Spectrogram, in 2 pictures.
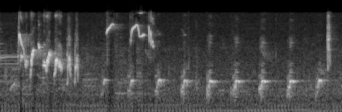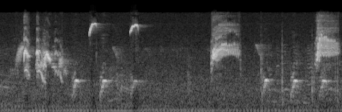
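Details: International champion Oriental magpie-robin singing vigorously, its song full of isian material: a steady series of short repeated whistled notes interleaved with bursts of high, varied chattering and squeaky phrases, with some quieter gaps.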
